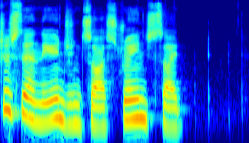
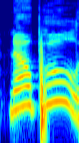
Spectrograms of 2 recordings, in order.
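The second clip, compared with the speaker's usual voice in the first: much higher, louder command; calling out; 11 semitones higher, 7 dB louder than usual. A narrator's reading. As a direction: shout the order. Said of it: "his driver called".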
